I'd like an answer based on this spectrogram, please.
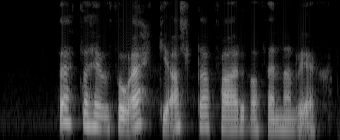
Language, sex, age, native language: Icelandic, female, 40-49, Icelandic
